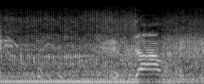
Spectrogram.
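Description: A steady low hum that cuts off suddenly about one and a half seconds in, as a man gives a short burst of laughter.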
